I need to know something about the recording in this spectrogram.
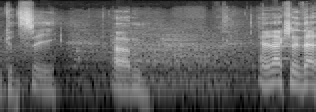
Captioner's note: laughter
